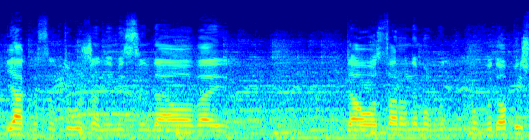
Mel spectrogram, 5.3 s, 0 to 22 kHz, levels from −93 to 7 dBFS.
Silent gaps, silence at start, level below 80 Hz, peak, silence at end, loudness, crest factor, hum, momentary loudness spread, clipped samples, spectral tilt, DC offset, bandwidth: none; 0 s; -46 dBFS; -10 dBFS; 0 s; -30 LUFS; 18 dB; none; 11 LU; under 0.1%; -5.5 dB/octave; under 0.1%; 13 kHz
